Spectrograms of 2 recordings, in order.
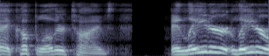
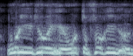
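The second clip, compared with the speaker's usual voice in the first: loud, high mock rant trailing into gibberish; retold screaming; 7 semitones higher, 7 dB louder, faster than usual. Landlady's son rants at apartment hunter, imitated screaming. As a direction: imitate an angry man yelling, then let it dissolve. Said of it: "He starts screaming at me".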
